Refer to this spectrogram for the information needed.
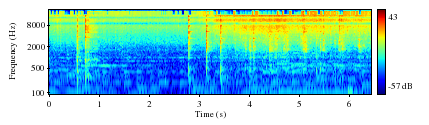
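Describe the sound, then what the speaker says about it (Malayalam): Crushed ginger and garlic fry in a pan for rasam, a constant sizzle under sharp spoon clanks and scrapes against the metal, with a burst of several quick stirs near the end and no talk. "ബാക്കിയെല്ലാം ചതച്ച് വെച്ചിരിക്കുന്ന എല്ലാം ചേർത്ത് കഴിഞ്ഞ് ഇത് വഴണ്ട് വിട്ടിട്ട്"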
